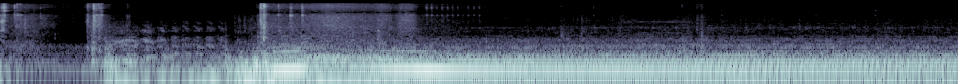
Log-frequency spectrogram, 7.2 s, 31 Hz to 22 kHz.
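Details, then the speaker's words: 2007 Maserati Quattroporte 4.2L V8 (M139), after cam cap machining fix for variator noise, cold start after sitting overnight about 24 hours: short crank, catches and settles to smooth even idle, no rattle; noise completely gone. "no noise the issue is completely gone"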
